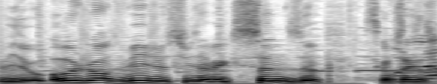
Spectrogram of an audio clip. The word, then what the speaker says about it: Sunsup: Aujourd'hui, je suis avec Suns Up. C'est comme ça que ça se prononce.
